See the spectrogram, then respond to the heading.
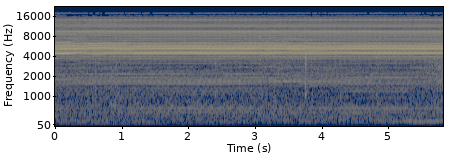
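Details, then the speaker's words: Optoma UHD60 4K DLP projector after the flaked-off color wheel index mark was re-taped, following a lamp replacement that did not fix the lamp-light flashing. It runs, but a steady high-pitched buzz and whine suggest a worn color wheel motor. "it's working but I think that color wheel might be shot"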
